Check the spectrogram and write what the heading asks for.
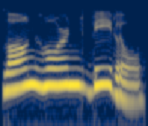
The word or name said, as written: long-horned beetle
